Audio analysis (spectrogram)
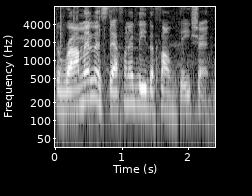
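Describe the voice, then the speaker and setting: A woman's voice: deep voice, expressive, a little fast, a little hiss or hum. A Bahamian woman guest on a talk show, chatting casually as she explains a recipe step by step. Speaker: guest cook. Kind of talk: casual chat.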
